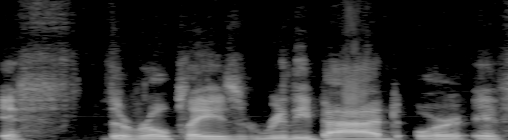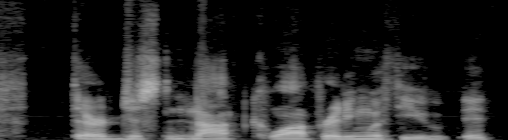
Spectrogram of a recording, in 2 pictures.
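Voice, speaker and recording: Young man leads the community meeting, low and monotone, reading the rules plainly with frequent fillers. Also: normal speed, no room sound. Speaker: meeting host for a roleplay community.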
